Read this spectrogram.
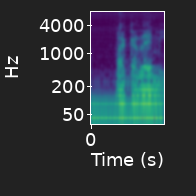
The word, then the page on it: acadèmic: Catalan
